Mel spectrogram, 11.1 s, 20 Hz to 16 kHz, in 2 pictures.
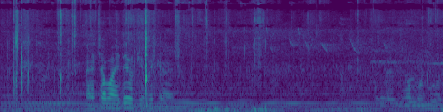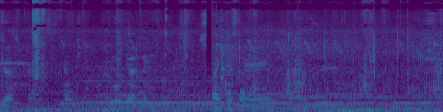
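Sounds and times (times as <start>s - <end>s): horse hooves thudding: 0.0s - 6.3s
music with long held notes: 0.0s - 11.0s.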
